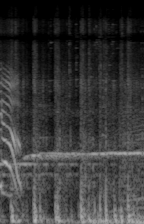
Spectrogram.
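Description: Hoofbeats of a horse galloping in Red Dead Redemption, a rapid rhythmic clip-clop close by, mixed with game music and a brief voice.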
